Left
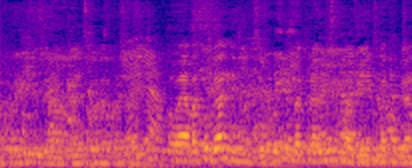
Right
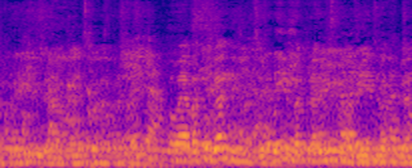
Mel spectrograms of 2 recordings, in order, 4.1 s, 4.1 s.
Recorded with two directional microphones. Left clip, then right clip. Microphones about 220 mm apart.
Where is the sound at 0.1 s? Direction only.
Centre (ahead or behind).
